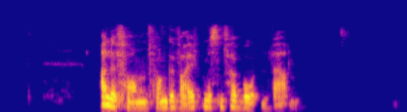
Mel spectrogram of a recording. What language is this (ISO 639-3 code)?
deu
